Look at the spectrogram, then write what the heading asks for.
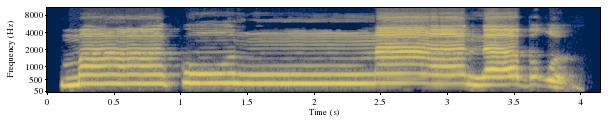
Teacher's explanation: غی کی جو زیر ہے، غائن کی جو زیر ہے، ہم اس کو نہیں پڑھیں گے، غائن کو ساکن کریں گے، یہ پڑھا جائے گا ما کننا نبغ۔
